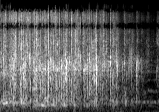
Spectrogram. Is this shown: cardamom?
no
